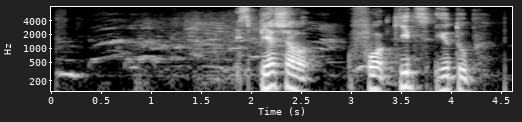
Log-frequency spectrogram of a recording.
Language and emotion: Russian, neutral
